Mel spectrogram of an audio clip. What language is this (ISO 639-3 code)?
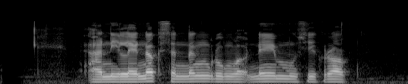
jav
